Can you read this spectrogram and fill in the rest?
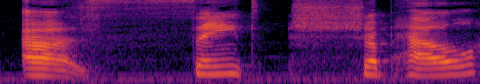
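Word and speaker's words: Sainte Chapelle: This is the Saint Chappelle hat. And the reason why you pronounce the T is there's an E at the end of it.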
